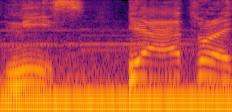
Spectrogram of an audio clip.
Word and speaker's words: Nice: Yeah, nice French-looking airport. I love it. It's pronounced Nice.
